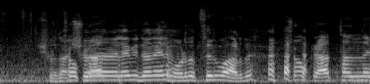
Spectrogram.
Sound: laughing

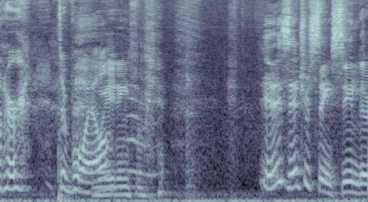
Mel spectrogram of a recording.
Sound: laughs

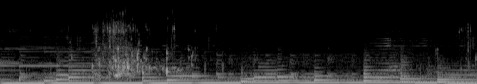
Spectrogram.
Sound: water splashing

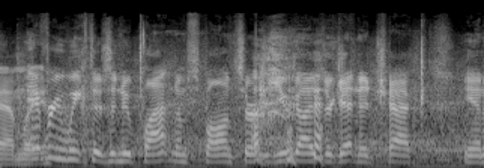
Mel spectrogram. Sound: laughs

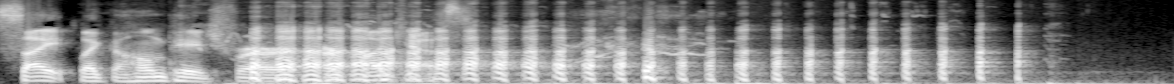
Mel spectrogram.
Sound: laughter

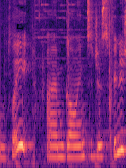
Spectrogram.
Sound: tinkling

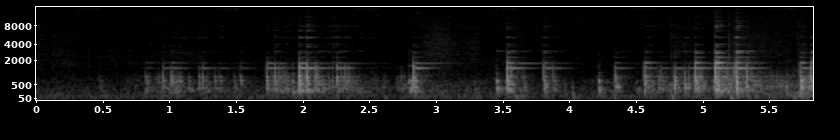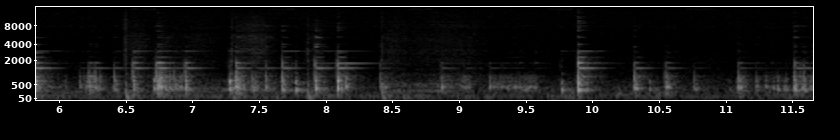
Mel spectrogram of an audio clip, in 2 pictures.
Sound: bowl rolling on table and clinking against plate

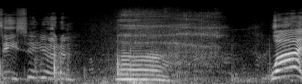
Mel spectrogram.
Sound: sigh

